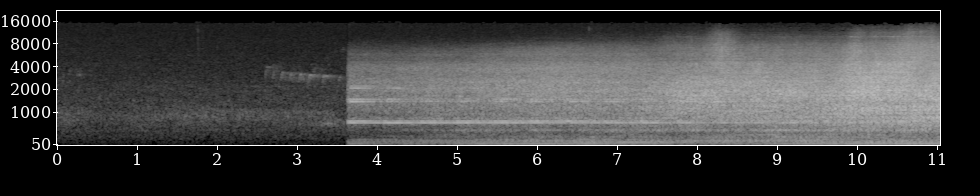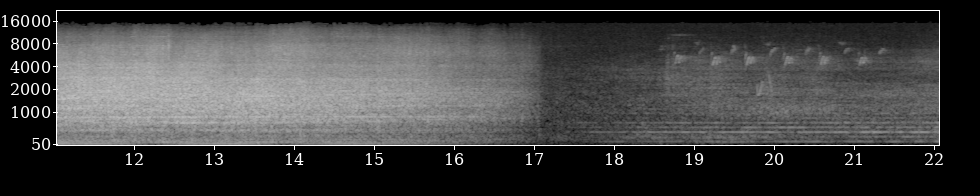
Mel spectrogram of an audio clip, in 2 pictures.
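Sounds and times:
diesel railcar passing: 3.6s - 17.1s
steady whine: 3.6s - 17.1s
wheels rumbling on rails: 3.6s - 17.1s.

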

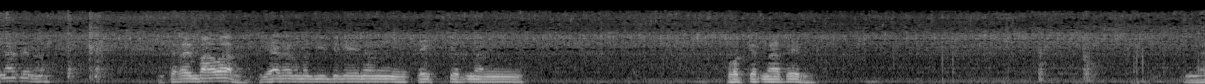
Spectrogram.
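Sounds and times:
meat sizzling in a skillet: 0.0s - 12.0s.

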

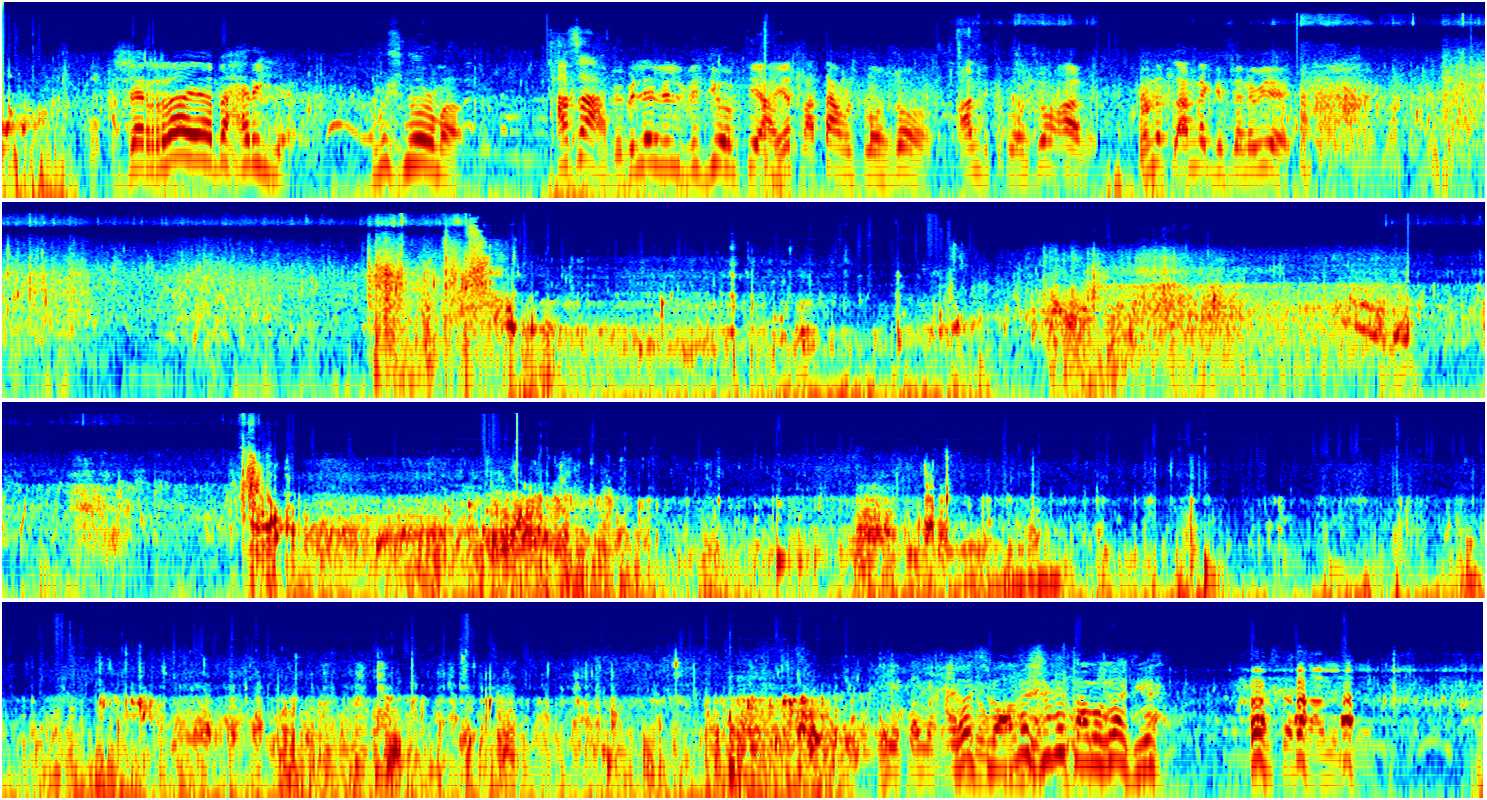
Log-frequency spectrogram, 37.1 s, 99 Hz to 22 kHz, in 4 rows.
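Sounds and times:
underwater water churning: 0.0s - 2.3s, 4.9s - 35.6s.

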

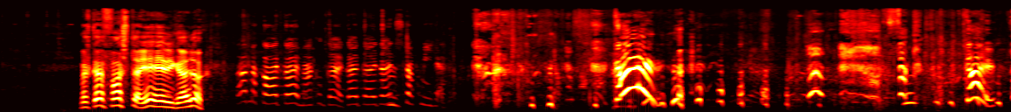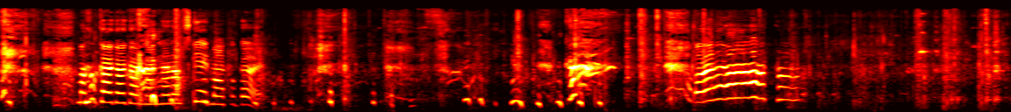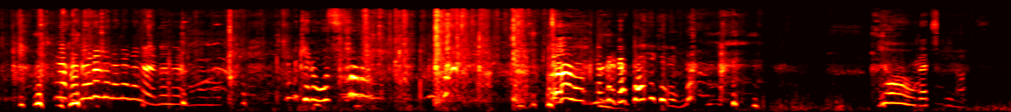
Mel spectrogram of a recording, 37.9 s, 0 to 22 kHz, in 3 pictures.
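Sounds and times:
footsteps on wooden bridge slats: 2.5s - 33.6s
woman giggling nervously: 5.9s - 14.8s, 15.7s - 23.6s, 33.8s - 35.0s
woman's frightened cry: 7.4s - 8.4s
woman squealing: 7.5s - 8.4s.

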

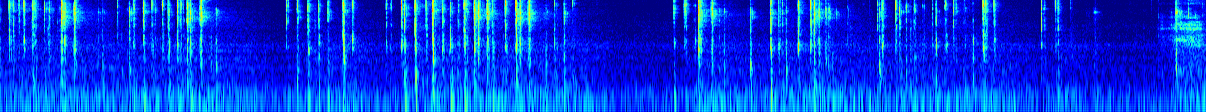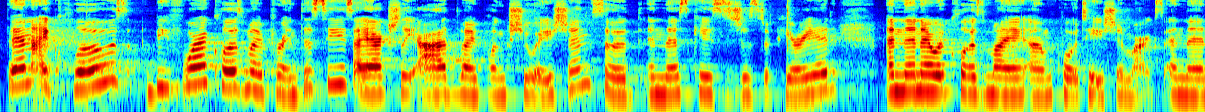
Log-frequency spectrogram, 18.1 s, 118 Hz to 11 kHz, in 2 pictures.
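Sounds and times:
typing on computer keyboard: 0.0s - 4.4s, 5.0s - 8.1s.

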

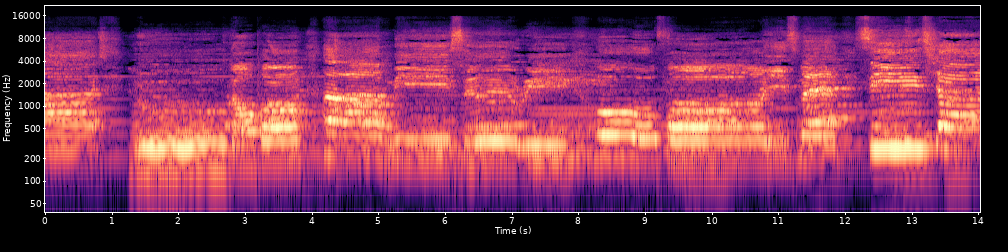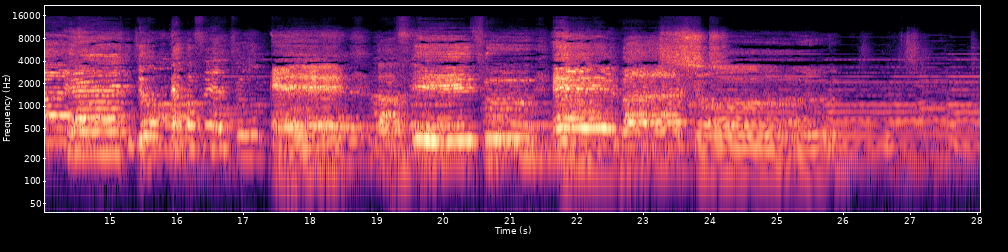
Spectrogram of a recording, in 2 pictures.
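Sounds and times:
man singing a hymn: 0.0s - 26.2s.

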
